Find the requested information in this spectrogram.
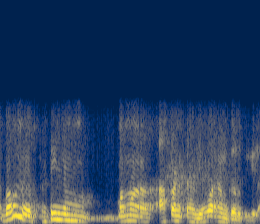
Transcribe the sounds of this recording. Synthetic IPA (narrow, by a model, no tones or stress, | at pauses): bɐʋɐnupɾɐt̪iɲjɐmː | ɐmːɐa̰ːpɐɳɐt̪ɐɦɐʋjɐʋaːɾɐmkɐɾut̪iɡilːɐ̰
